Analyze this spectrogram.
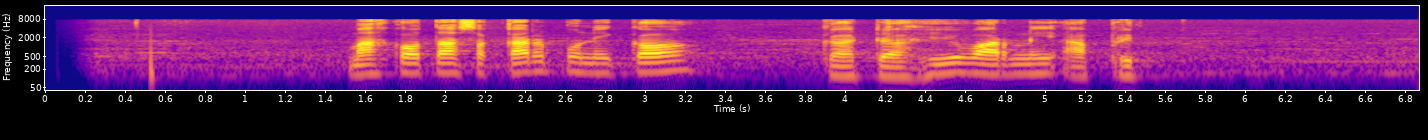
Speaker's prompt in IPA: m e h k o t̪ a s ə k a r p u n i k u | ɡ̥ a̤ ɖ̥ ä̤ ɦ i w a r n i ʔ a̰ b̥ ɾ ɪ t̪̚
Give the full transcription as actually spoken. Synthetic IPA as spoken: m a h k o t̪ a s ə k a r p u n i k ɔ | ɡ̥ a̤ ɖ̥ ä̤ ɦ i w a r n i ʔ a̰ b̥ ɾ ɪ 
